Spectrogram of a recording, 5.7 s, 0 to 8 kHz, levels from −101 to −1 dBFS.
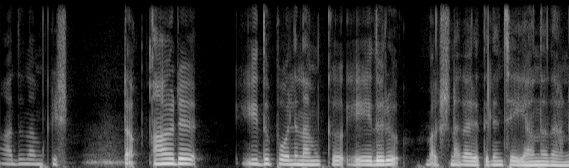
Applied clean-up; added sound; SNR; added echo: none; none; none; none.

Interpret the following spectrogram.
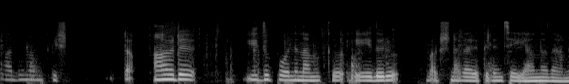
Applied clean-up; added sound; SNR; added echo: neural mask model RNNoise.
